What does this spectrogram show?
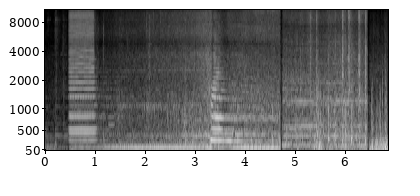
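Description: Indian Railways diesel locomotive passing close on the adjacent track: a short horn blast about half a second in, then a second horn note that drops in pitch as the locomotive goes by, over the engine's steady low hum. After that the coaches rush past with rapid wheel clatter.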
